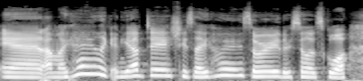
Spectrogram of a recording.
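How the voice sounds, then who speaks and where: A woman speaks with a high pitch and an animated tone. Her pace is fairly quick, and her pitch varies in an ordinary way. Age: 20s. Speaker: lifestyle podcaster and vlogger. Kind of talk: casual storytelling monologue.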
